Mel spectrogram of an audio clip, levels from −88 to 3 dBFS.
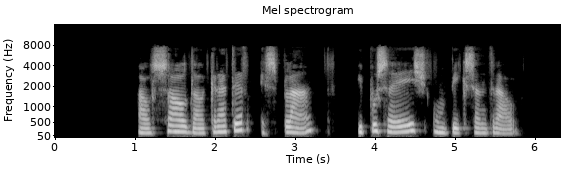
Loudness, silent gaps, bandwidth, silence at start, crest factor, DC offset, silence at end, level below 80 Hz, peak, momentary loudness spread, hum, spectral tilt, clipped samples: -18 LUFS; 2.49-2.56 s, 3.51-3.78 s; 8 kHz; 1.05 s; 16 dB; under 0.1%; 0.55 s; -58 dBFS; -4 dBFS; 8 LU; none; -4.5 dB/octave; under 0.1%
